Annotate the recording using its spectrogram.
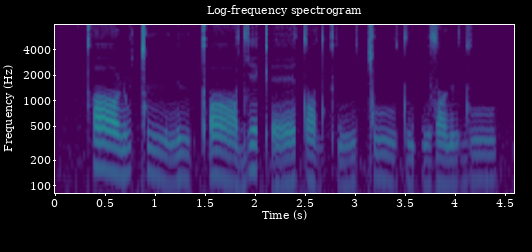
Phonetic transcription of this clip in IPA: kʰ ɒː˥˧ ɳ u˥ ǀ ɯː˧˩ n ɯː˧˩ kʼ ɒː˧˩ dʲ ɛ˥˧ kʼ ɛː˩˧ t ɒ˧˩ d kʼ ɯː˩˧ ǀ uː˧˩ t ɯ˩˧ ʔ ɯ˩˧ z ɒ˧ ɳ ɯ˧ d uː˥

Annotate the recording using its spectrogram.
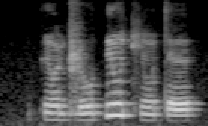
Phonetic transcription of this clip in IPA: kʲ ũ˩ ɖ͡ʐ u˩ pʲ ũ˥ t͡ɕ ũ˩ t ɘ˩

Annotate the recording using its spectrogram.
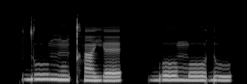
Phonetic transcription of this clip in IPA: d uː˦ ŋ ũ˦ kʰ ã˦ j ɛ˦ | b oː˦ m oː˦ ɗ u˦

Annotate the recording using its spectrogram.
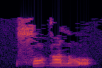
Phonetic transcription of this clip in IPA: sˤ ʊ ɡ ɑ l ɔ

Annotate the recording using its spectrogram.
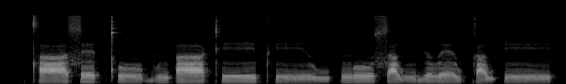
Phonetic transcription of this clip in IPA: t̪ʰ aː˩˧ s ɛː˧˥ t̚ pʰ oː˧˩ b u˧ n ʔ aː˧ kʰ eː˧˥ pʰ eː˧˩ w | ŋ oː˥˨ s a˧ w ŋ i˧ ə̯ ʋ ɛː˧ w k a˧˩ w ʔ eː˥˨

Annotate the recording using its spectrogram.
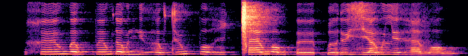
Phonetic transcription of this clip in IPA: x øː w œ w p ø w ɾ œ w nʲ u ɦ œ w d ʉ w p o ɦ i ǀ æ w ɔ w ʔ øː ɓ ɵ ɾ y zʲ ɑ w lʲ œ ɦ æ v ɔ w

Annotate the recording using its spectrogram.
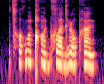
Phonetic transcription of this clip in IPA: t͡sʰ ɔ˧˩ x w ɔ̃˥˩ ǃʰ ɔ̃ː˧˩ y̯ b o̤˨˦ x lˠ æ˧˩ ɡ ɛ̤˨˩˦ ɭ ɔ˨˩˦ pʰ ã˧˩ y̯

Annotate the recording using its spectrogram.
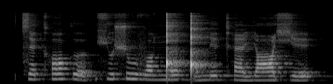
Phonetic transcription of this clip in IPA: t͡s ɛ kʰ ɔ k ʊ | ç u ʃ u v ɔ ŋ͡ǃ ə ɡ͡ǃ ʊ n ɪ kʰ æ j ɑ ç ɪ

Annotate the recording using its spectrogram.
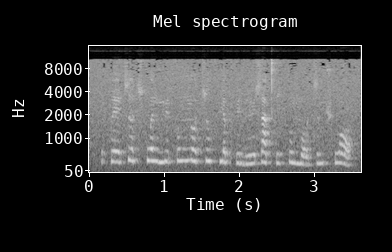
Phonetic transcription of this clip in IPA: f e˧˥ ɪ̯ t͡s ɹ̩˥˧ t͡sʰ w ə˥˧ n m y˥˩ x ʊ˥ ŋ n̪ o˨ ʊ̯ t͡s u˥ pʰ ɥ ɛ˨ pʰ y̰˨˩ n l y˧˥ s ä˥˩ t̪ʰ i˧˥ k u˥˩ m o̰˨˩ ʊ̯ t͡s ə˥ n ʈ͡ʂʰ w ɔ˥˩

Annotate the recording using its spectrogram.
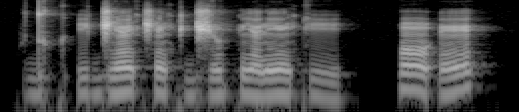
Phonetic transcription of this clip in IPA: d u k ʔ i d͡ʒ ɛ̃ t͡ʃ ɛ̃ k d͡ʒ ɯ pʲ ã ɾʲ ẽ k i | õ ʔ ẽ

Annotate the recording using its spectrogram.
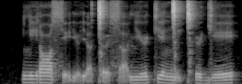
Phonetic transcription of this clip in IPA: l i ɾ ɑ s ḛ ɾʲ ə̰ ɾʲ a̰ ǀ ə̰ s a̰ lʲ ø kʲ ɛ ŋ͡ǀ ḭ ǀʰ ø ɡʲ e

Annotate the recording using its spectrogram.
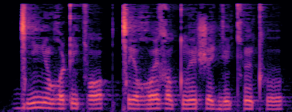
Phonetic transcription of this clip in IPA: ɡ͡ǀ ĩ ɲ ẽ ʁʷ ə ʈ ĩ c ɔ | ǀ e ʁʷ ɛ z ɒ tʷ ɛ̃ ʃ ɛ ɟ ɛ̃ cʰ ə̃ tʰ ʊ

